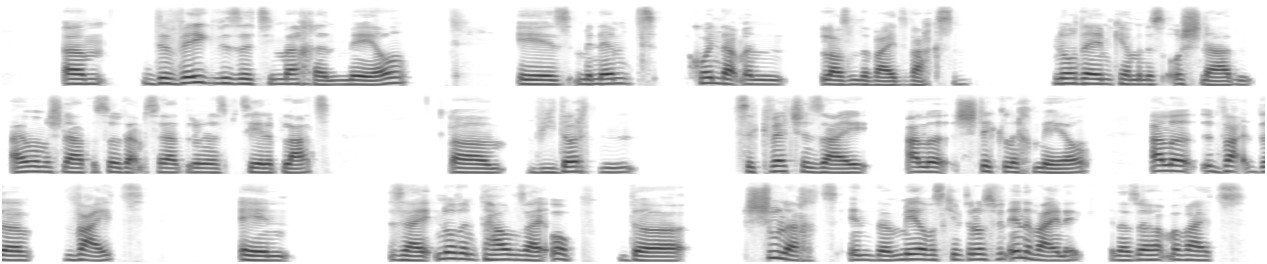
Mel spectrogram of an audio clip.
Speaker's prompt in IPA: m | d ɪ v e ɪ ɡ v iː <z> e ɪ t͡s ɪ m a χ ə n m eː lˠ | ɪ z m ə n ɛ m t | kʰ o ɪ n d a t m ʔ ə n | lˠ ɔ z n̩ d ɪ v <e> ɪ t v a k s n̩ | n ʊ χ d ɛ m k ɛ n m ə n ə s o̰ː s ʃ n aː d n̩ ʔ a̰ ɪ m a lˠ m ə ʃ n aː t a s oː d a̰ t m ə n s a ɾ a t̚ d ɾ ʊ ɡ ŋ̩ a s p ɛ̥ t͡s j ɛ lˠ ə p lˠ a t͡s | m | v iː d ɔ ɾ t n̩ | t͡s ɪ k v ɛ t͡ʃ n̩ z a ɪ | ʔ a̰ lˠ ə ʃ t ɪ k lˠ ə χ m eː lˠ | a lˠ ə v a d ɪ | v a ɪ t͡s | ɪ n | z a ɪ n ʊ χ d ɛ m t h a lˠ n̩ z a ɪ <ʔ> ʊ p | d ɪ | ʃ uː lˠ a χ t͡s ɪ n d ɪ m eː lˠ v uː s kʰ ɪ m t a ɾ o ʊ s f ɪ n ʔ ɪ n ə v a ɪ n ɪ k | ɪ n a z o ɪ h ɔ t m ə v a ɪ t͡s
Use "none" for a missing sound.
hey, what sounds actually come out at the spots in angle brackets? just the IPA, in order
z, a, ʔ

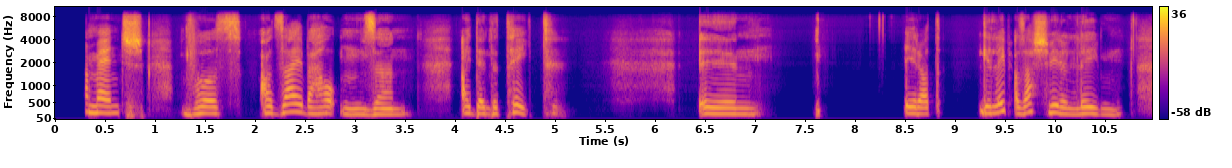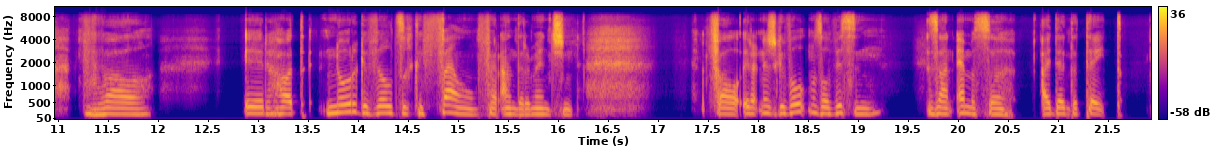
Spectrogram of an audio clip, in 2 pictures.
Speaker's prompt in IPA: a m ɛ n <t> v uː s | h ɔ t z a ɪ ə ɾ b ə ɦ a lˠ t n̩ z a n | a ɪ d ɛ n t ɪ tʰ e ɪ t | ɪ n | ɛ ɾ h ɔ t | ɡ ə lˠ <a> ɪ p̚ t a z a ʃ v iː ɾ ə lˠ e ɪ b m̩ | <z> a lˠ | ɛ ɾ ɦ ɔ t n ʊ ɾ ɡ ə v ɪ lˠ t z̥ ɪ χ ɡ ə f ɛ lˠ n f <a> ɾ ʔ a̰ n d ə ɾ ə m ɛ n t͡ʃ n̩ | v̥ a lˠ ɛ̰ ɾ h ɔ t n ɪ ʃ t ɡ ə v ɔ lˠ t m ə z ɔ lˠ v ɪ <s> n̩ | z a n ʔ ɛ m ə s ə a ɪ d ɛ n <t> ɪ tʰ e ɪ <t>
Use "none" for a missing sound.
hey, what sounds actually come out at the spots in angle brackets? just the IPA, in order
t͡ʃ, e, v, a, s, t, t

